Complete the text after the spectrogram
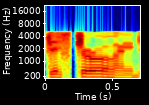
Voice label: destroyed (female); Space Spartans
